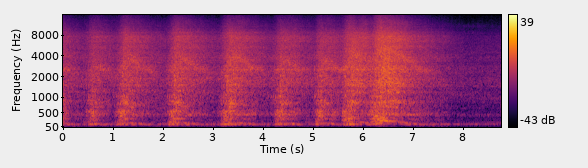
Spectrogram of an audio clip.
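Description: A 2023 Kawasaki Z motorcycle on its stock exhaust revs hard in a steady series of throttle blips, the engine rising and falling close by over a constant idle rumble, with no talking.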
